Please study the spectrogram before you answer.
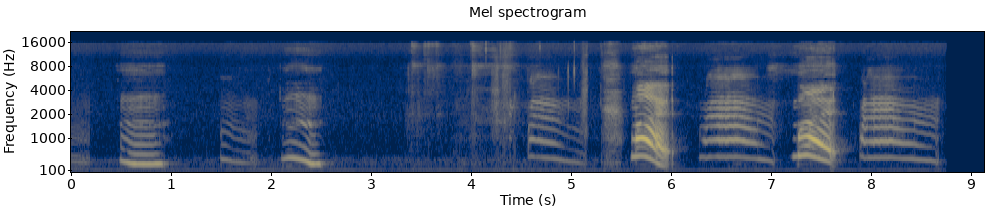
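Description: A Siamese cat gives a run of loud, drawn-out meows with rising and falling pitch.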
